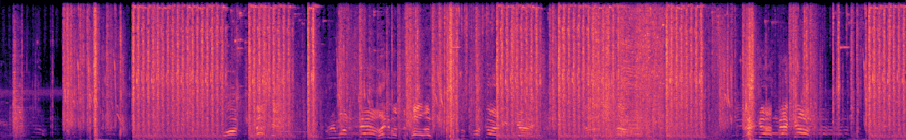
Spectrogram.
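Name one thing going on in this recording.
Rapid gunfire rattles loudly nearby.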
